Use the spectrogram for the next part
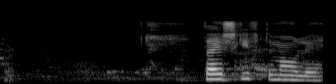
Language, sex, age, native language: Icelandic, male, 8, Icelandic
